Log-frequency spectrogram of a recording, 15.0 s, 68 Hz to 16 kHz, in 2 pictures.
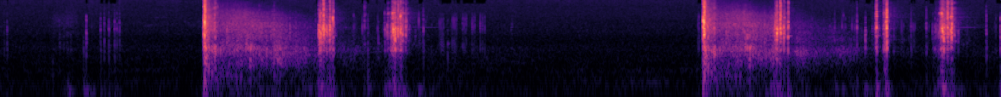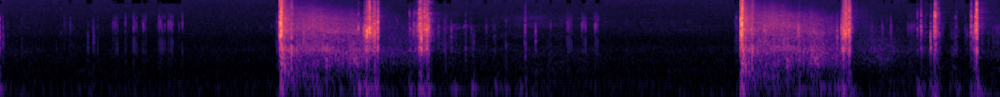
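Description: A Century Arms PW87 lever-action shotgun fires Remington shells outdoors in four loud groups of sharp blasts, each followed by a quick clatter of cycling the action, with short quiet gaps between groups.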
